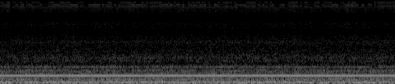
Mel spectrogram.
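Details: 2 HP DIY cyclone dust collector built from a modified Harbor Freight unit with a new impeller, wall-mounted blower box; steady even roar, constant mid-pitched tone and rushing air, no wobble or rubbing, cyclone action working; normal running.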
